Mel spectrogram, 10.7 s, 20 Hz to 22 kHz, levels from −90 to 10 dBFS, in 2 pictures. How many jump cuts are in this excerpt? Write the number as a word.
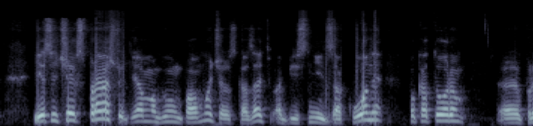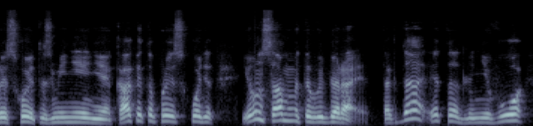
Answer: zero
